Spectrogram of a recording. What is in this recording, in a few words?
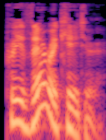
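"prevaricator", British English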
